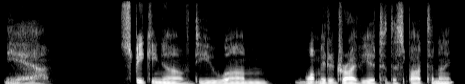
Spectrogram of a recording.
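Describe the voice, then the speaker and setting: A man's voice: mid-range voice, moderate pace, no room sound, studio quality, lightly acted. A man playing a caring, easygoing boyfriend in a roleplay audio drama, speaking casually and reassuringly, with small hesitations. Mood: caring, relaxed. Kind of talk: roleplay audio drama, one-sided intimate conversation.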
